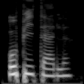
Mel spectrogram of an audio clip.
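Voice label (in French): "hôpital", French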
